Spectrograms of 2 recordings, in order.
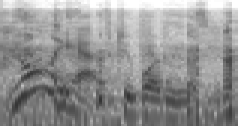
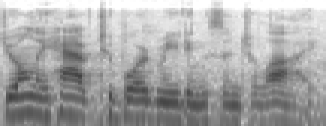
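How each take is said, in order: First: It sounds pleased, as if good news. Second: It sounds regretful, as if too few.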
